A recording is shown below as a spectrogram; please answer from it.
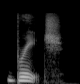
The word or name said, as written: breech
